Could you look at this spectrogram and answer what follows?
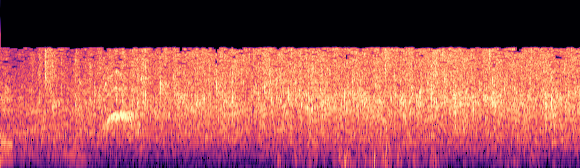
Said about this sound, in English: Okay, all right, it's real applause, thank you.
